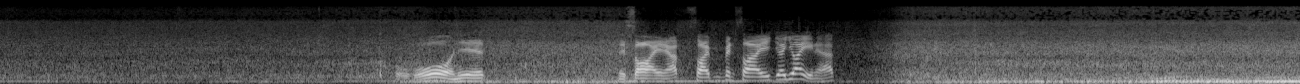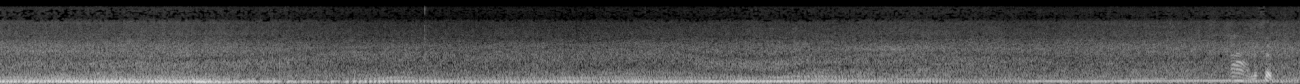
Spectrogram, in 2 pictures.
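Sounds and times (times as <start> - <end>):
vehicle engine running: 10.0 - 26.0.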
